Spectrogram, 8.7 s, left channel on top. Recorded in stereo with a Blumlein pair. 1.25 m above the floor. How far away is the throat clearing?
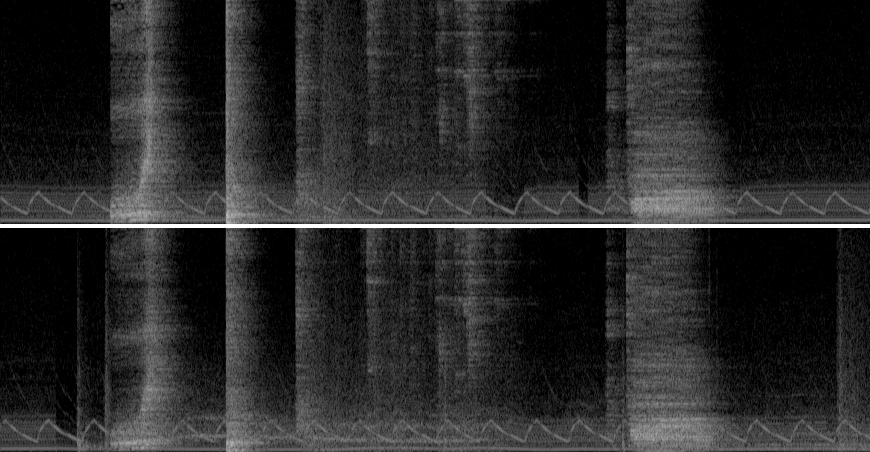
About 0.7 m.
